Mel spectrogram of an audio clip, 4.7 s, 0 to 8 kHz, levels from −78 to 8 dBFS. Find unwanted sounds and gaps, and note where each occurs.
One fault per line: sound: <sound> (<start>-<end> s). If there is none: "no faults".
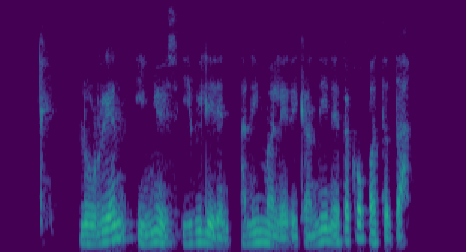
no faults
